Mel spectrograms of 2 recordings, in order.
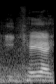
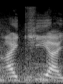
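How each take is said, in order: First: It is pronounced the Japanese way. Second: It is pronounced the American English way. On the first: This is how people say it in Japan. "We say IKEA here in Japan" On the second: This is how people say it in the United States. "IKEA you would say in the United States"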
